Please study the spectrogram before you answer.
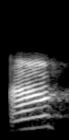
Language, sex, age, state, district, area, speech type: Bodo, female, 60+, Assam, Chirang, rural, conversation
